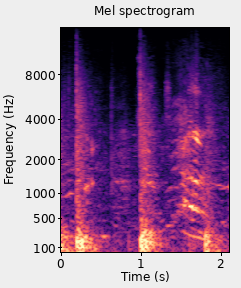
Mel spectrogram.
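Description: A referee's hand slapping the wrestling-ring canvas twice, about a second apart, counting a pinfall that stops at two.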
